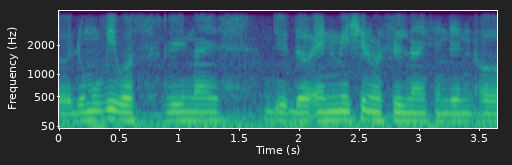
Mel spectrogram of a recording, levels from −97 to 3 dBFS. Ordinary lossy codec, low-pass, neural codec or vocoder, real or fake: none; 3.6 kHz; none; real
